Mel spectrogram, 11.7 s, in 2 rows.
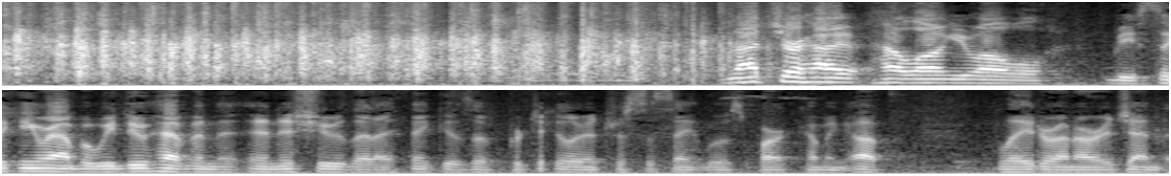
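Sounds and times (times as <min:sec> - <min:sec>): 
audience applause: 0:00.0 - 0:03.9
speech: 0:03.6 - 0:11.6.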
